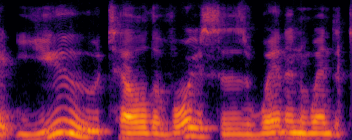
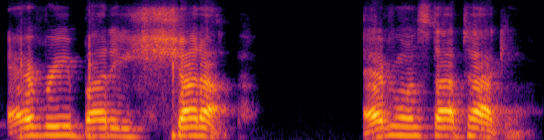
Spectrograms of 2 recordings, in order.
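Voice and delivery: raised commanding voice; 5 semitones higher, 6 dB louder than usual. Shown as a demonstration. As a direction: take charge and silence everyone. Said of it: "elevate my voice and say".

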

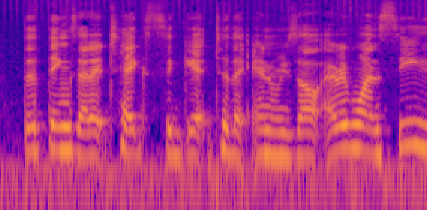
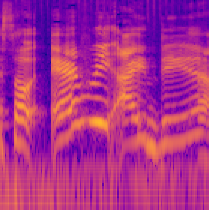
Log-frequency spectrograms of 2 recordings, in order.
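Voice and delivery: ordinary talk, nothing marked

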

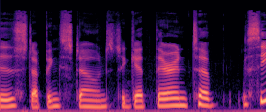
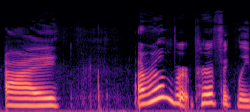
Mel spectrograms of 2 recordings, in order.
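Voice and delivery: ordinary delivery

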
